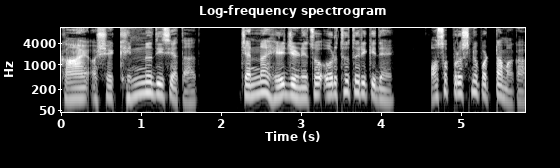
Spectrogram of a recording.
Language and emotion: Goan Konkani, sad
